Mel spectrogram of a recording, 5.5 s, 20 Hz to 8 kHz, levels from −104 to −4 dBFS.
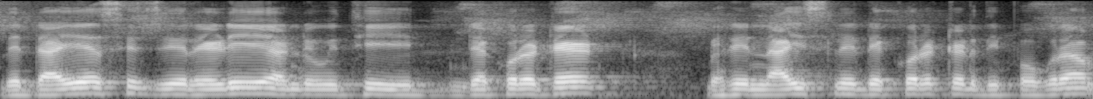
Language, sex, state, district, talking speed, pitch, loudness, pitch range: English, male, Odisha, Malkangiri, 130 wpm, 120 Hz, -19 LUFS, 115-135 Hz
